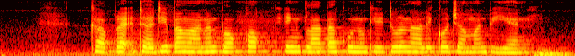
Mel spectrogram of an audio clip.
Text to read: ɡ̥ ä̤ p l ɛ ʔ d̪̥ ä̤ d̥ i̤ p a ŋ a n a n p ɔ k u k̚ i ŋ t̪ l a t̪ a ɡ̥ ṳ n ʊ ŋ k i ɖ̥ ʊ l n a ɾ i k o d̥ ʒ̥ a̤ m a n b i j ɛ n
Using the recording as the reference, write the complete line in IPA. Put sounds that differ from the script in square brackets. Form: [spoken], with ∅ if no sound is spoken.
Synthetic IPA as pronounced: ɡ̥ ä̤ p l ɛ ʔ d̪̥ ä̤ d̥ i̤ p a ŋ a n a n p ɔ k [ɔ] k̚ [ɪ] ŋ t̪ l a t̪ a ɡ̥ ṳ n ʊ ŋ k i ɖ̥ ʊ l n a [l] i k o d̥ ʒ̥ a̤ m a n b i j ɛ n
